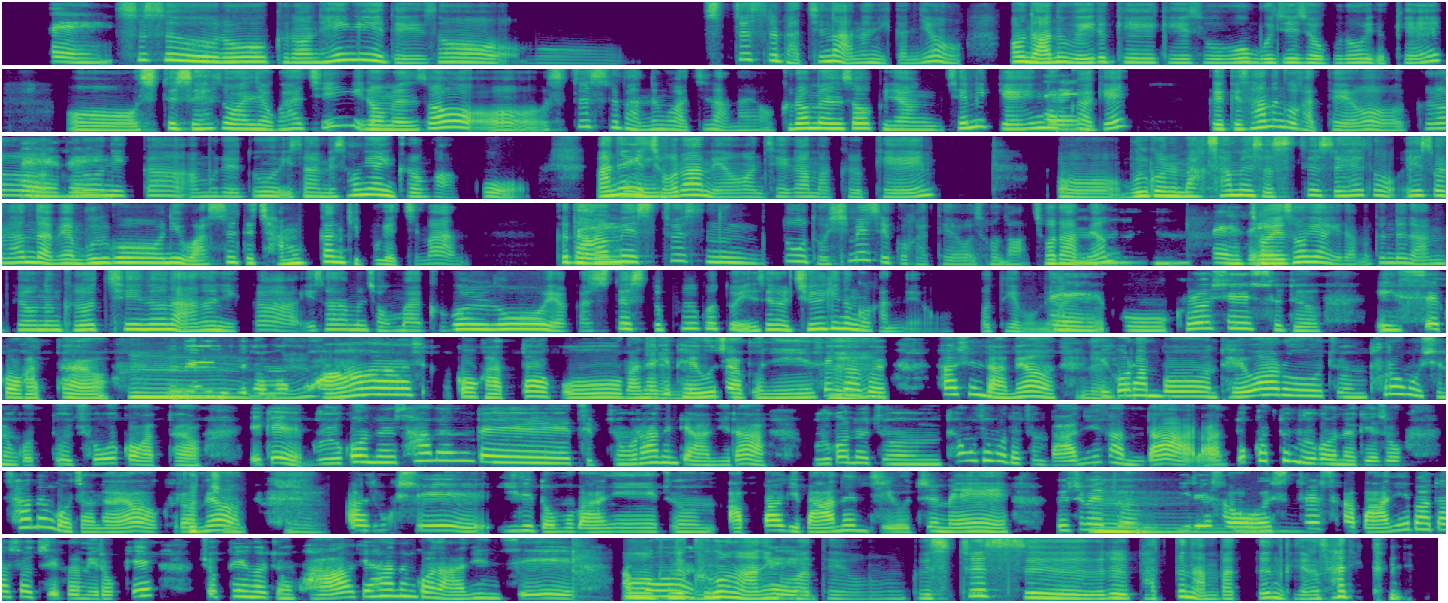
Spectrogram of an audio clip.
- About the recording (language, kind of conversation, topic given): Korean, advice, 배우자 가족과의 갈등이 반복될 때 어떻게 대처하면 좋을까요?
- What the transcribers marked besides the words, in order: other background noise; tapping; laughing while speaking: "사니깐요"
